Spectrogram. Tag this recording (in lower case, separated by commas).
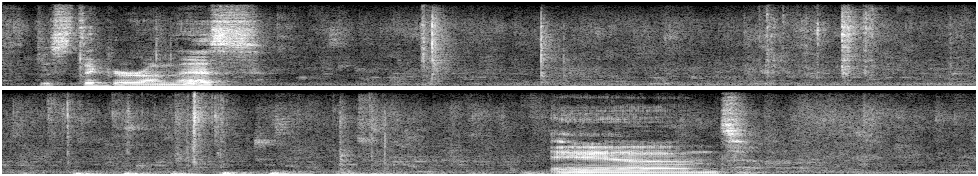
speech, inside a small room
